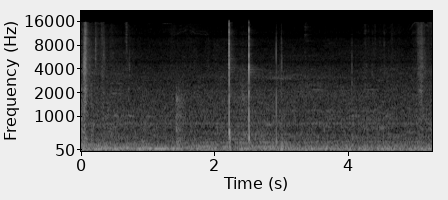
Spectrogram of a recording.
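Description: Low steady hum with a sharp click at the start and two sharp clicks about two seconds in, a third of a second apart.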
